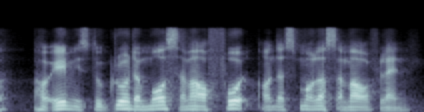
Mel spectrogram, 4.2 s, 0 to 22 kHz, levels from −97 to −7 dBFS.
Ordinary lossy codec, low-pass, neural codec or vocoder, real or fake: none; none; codec, 16 kHz, about 1 kbps, DyCAST, with the encoder's durations; fake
